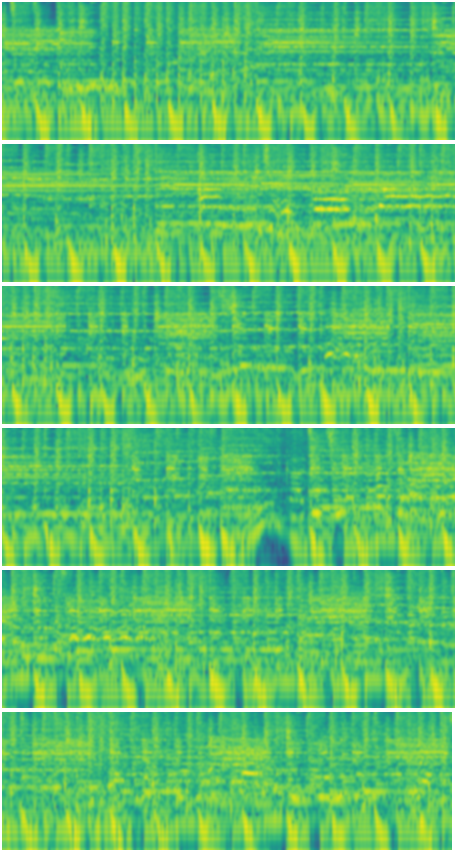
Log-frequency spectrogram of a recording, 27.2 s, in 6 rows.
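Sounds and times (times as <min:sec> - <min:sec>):
karaoke backing track: 0:00.0 - 0:27.1.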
